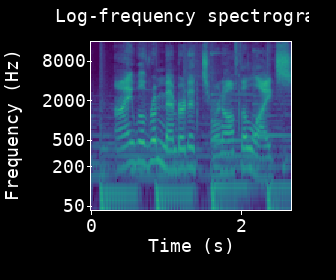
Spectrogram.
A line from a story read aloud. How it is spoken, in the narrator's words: Ben mumbled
